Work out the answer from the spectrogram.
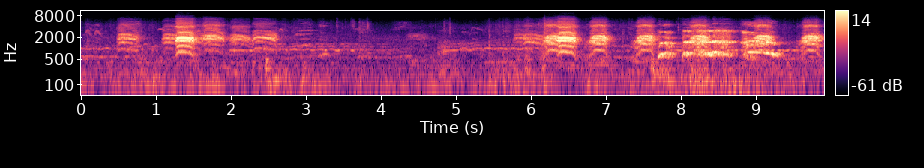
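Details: Several crows cawing in harsh, nasal bursts, loud at first, quieter in the middle, then a rapid run of repeated caws near the end, with a steady low hum beneath.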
